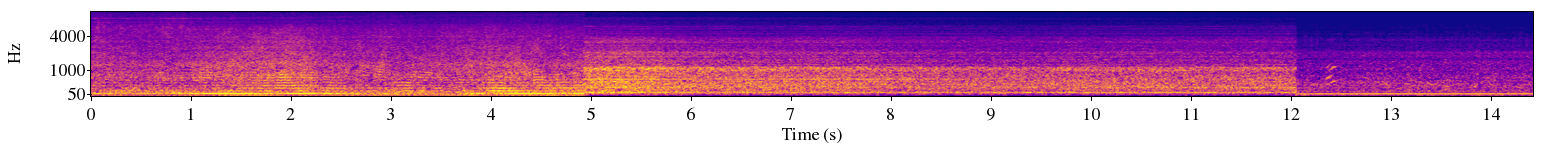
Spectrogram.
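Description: Aircraft engines running steadily, with a constant low hum under a rushing noise; the sound changes abruptly twice, about five and twelve seconds in, as the shot cuts.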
